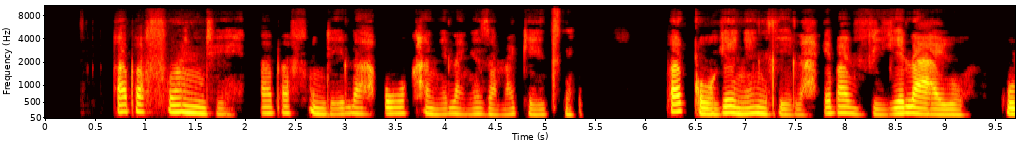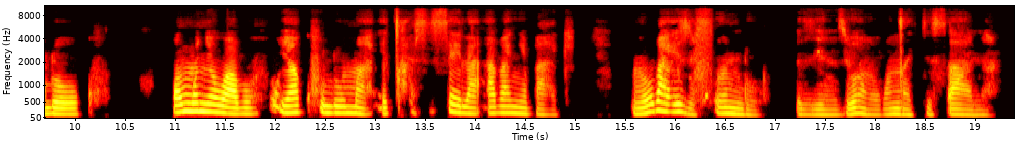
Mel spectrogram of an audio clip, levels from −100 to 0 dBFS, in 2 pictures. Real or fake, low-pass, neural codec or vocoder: fake; 9.9 kHz; vocoder, 24 kHz, 100 mel bands, Vocos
